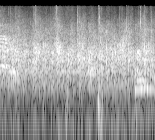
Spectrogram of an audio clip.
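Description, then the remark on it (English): An audience claps hands in a dense, steady roar of applause that holds at an even loudness throughout, with a few faint voices rising briefly above the clapping. “If you are a victor, oh, clap your hands.”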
